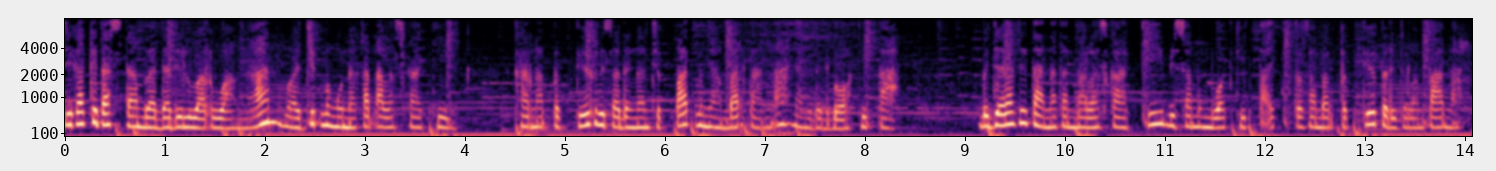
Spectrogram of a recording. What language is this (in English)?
Indonesian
